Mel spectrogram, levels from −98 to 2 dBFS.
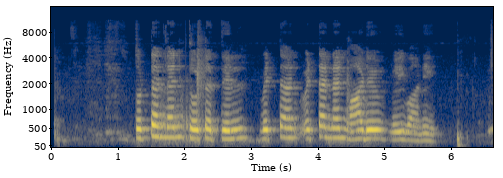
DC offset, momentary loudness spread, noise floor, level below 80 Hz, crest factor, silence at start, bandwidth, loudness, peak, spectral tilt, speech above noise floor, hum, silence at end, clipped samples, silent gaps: under 0.1%; 16 LU; -55 dBFS; -56 dBFS; 18 dB; 1.25 s; 5.2 kHz; -18 LUFS; -2 dBFS; -7.5 dB/octave; 38 dB; none; 0 s; under 0.1%; none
